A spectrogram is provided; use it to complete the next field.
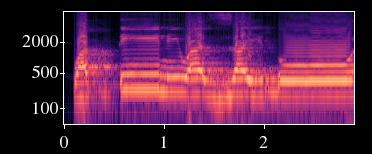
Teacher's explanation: alif lam syamsiah lamnya tidak dibaca · Idgham samsiah. Cara membacanya itu alif lamnya dihilangkan atau dimasukkan ke huruf yang selanjutnya. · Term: alif lam samsiah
